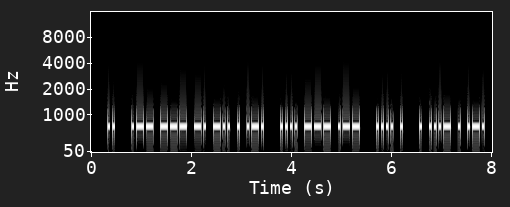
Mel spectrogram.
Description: Morse code, heard as a keyed tone, about 25 wpm, 700 Hz. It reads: I WONDER HOW HE EVER
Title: Sentences from Top 1000 Words - Review Part 3 - 25wpm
